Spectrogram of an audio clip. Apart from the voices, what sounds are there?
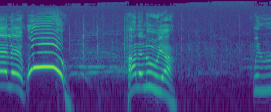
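audience clapping and cheering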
